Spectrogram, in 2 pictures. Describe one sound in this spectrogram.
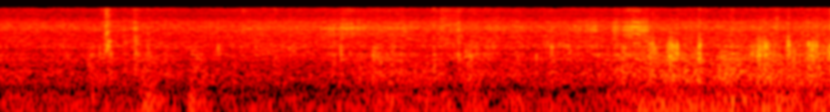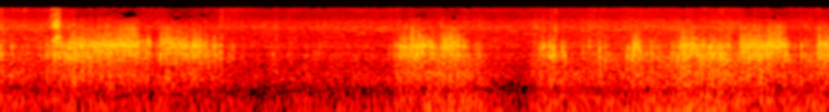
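Water splashes against a small boat's hull.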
